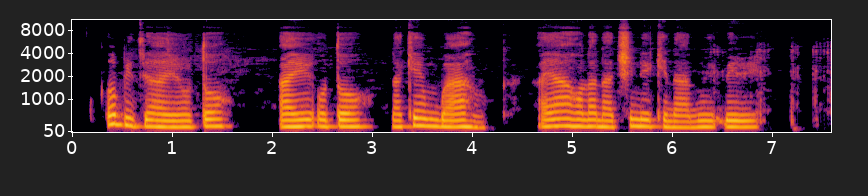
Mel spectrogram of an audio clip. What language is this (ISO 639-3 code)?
ibo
